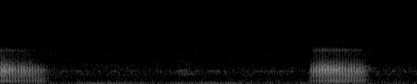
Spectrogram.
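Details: Sleeping pet dog indoors, snoring heavily at bedtime; two rough, buzzing snores about three seconds apart, each lasting around half a second, with quiet room hiss between.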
